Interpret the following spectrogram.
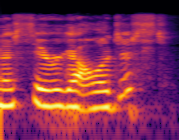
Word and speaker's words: Assyriologist: And he is an Assyriologist. Is that how you pronounce it?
